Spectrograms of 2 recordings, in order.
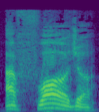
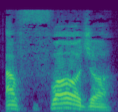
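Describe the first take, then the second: Both takes have the same delivery.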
